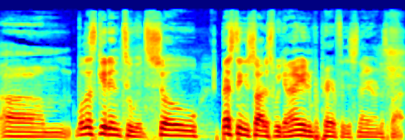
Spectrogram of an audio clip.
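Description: With an ordinary speaking voice, a man talks at a fairly quick pace and fairly high pitch, his intonation lively. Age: 30s. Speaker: podcast host. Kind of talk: casual chat.

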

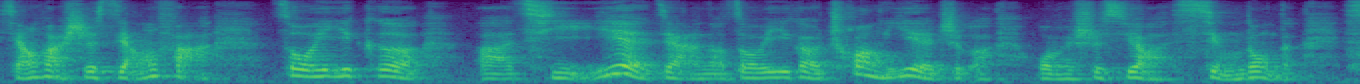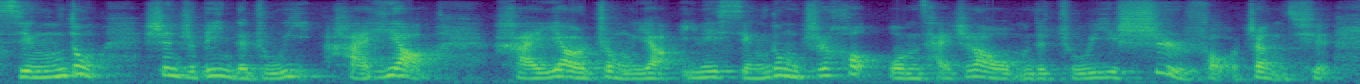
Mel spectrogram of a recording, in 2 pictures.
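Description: A woman with a medium pitch and lively intonation talks at a moderate pace against noticeable background noise. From Beijing, China. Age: 40s. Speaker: podcast host and health-nutrition entrepreneur. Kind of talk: promotional monologue. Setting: livestream.

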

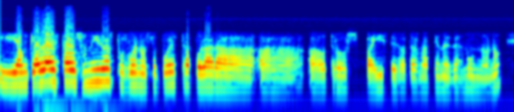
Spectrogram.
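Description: Her voice is fairly low, with a dark, mellow tone. The woman keeps a moderate pace with hardly any pauses. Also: ordinary pitch variation, dry, close sound with no echo. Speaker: poet. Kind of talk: poetry reading, spoken word; interview. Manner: solemn, measured, declamatory delivery.

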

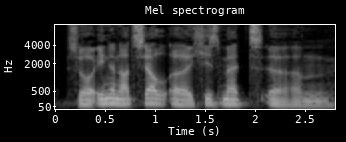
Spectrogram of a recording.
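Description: Speaking very slowly, a man with a Turkish accent keeps a fairly even intonation. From Turkey (Soma, Manisa). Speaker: immigrant, educator. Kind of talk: interview. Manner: halting, many fillers.

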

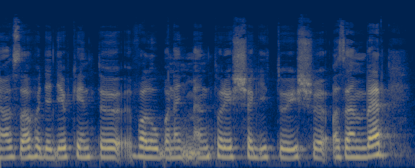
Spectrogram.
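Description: A dark, mellow tone at a moderate pace. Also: woman. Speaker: university lecturer in teacher education. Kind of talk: casual interview.

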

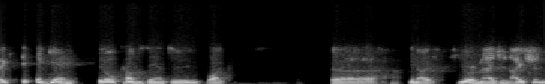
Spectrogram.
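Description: A man talks in a very deep, low voice. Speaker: strength and conditioning coach. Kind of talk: casual interview.

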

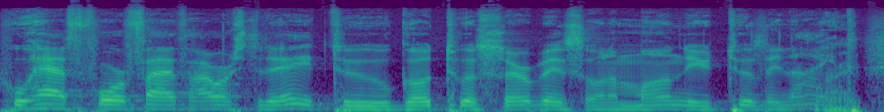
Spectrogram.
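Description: A man talks at a fairly quick pace and fairly high pitch with fairly even intonation. Noticeable background noise runs underneath. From Guatemala. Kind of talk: casual chat.

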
